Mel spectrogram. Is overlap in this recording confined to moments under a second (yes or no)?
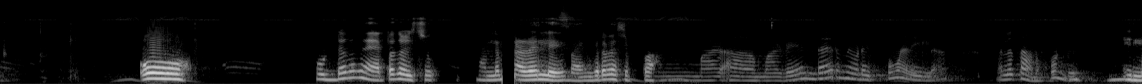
yes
